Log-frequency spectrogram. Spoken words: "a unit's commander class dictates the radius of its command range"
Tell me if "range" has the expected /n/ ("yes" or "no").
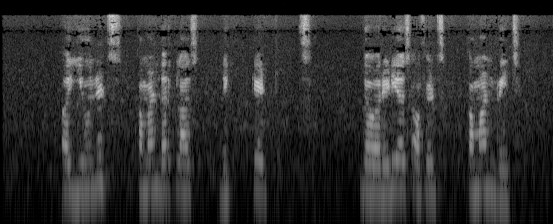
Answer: no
